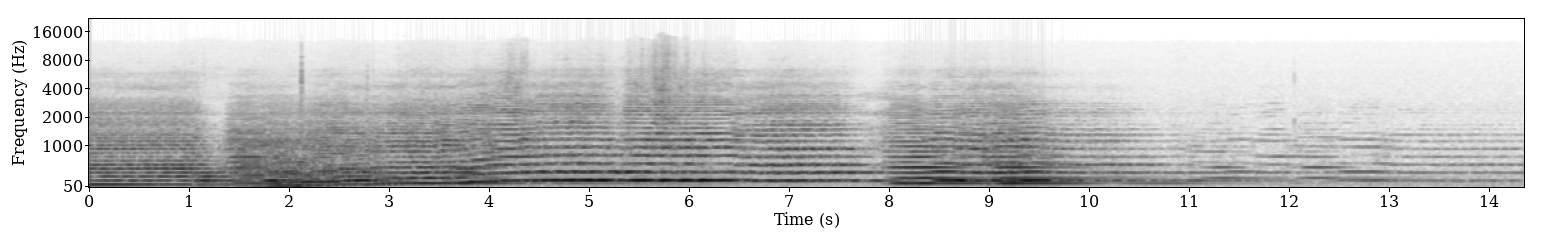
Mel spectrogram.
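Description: Unaccompanied double bass played with the bow in a contemporary classical piece: sustained notes rich in overtones, with a slide down into the low register about two seconds in. The playing stays loud until about ten seconds in, then turns soft and fades.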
